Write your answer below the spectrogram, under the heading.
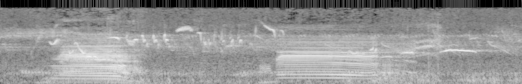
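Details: Cattle grazing on villagers' green grass. Two long, loud, deep moos, each about a second long, with a short pause between them. Birds chirp and twitter in the background, and a steady high insect hum runs throughout.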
